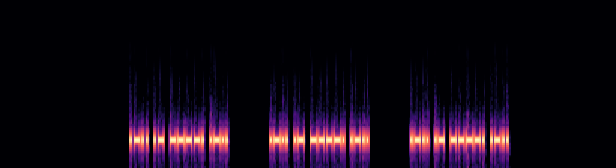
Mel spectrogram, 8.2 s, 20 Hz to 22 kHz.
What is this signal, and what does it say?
Morse code, heard as a keyed tone, about 46 wpm, 700 Hz. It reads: LA9L LA9L LA9L
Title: DXCC-100 Call Signs - 4 Characters - Repeated 3x - 45wpm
